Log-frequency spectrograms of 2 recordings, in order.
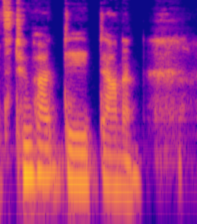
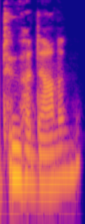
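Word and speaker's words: Tuatha Dé Danann: So I've seen a couple people kind of saying tua dan and leaving out the day. But um it'll be tua dan. So dan kind of goes together quite quickly.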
